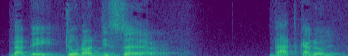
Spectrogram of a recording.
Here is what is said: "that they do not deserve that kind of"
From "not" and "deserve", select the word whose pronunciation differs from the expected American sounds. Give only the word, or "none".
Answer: none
